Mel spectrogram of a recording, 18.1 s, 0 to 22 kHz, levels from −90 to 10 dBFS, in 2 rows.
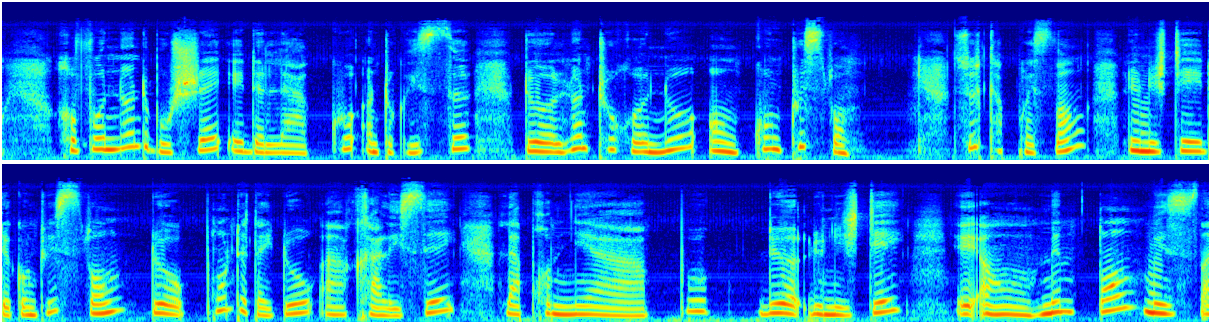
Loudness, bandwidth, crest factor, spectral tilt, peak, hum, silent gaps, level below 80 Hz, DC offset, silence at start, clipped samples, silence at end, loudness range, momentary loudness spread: -18 LUFS; 13.5 kHz; 14 dB; -5.5 dB/octave; -4 dBFS; none; none; -50 dBFS; under 0.1%; 0.1 s; under 0.1%; 0 s; 3 LU; 11 LU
